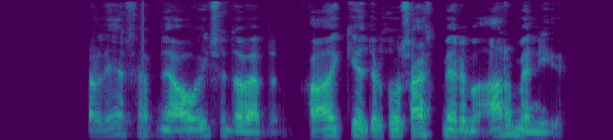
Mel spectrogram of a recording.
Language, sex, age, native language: Icelandic, male, 50-59, Icelandic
